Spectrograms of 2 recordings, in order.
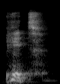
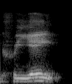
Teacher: in pit, the word pit, the T is more pronounced. But in create, it's kind of almost omitted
